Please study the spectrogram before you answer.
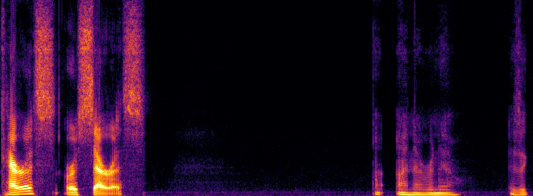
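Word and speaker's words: Cerys: gone of cuck odd no no no hard K Karis I was pronouncing it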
